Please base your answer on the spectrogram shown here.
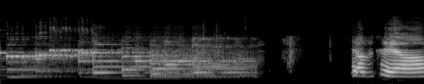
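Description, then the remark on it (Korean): A phone rings through a speakerphone with a steady electronic tone for a few seconds as a call is placed. It falls silent, then a voice answers loudly. “어, 전화 연결까지. 제가 연결을 해보겠습니다. 스피커폰으로 해볼게요.”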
